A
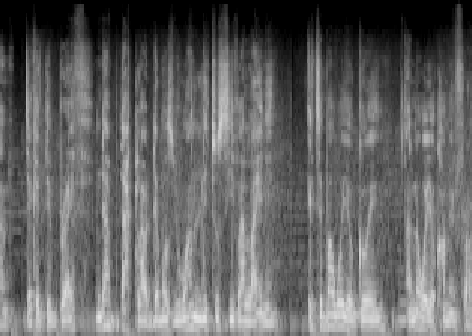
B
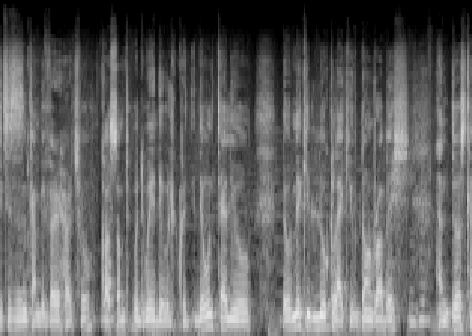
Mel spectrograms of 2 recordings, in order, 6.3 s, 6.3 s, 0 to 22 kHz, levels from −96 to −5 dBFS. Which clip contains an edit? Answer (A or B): A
